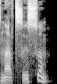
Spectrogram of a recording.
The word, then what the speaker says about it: Нарцисс: «С Нарциссом?» — машинально переспросил Вербин. – «Нет, именно с Нарцисс. Ударение на «а».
